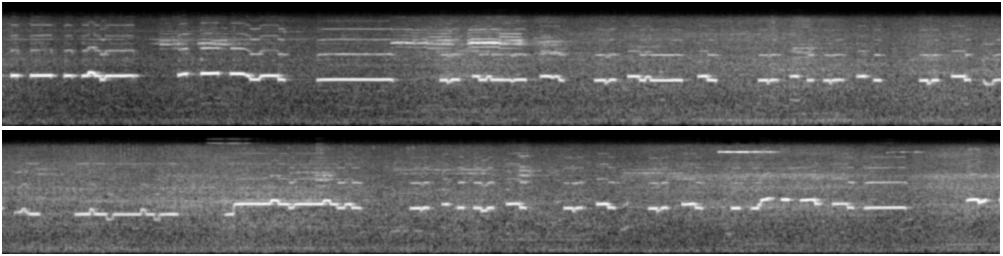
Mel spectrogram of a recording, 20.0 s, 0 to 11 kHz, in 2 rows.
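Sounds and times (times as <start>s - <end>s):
flute melody: 0.0s - 19.9s
street traffic hum: 0.0s - 19.9s.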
